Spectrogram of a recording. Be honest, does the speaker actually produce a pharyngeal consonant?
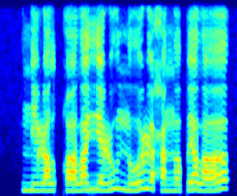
yes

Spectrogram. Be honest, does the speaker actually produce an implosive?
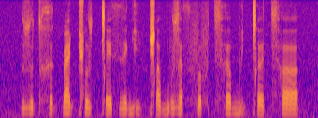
no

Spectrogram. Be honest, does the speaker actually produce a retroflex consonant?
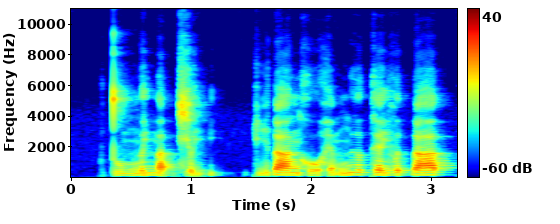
no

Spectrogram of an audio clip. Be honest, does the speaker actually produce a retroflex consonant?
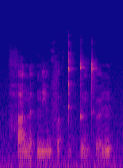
no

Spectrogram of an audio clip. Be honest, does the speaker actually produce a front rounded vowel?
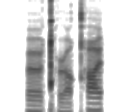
yes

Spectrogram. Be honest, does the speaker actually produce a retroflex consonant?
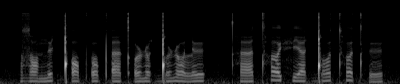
yes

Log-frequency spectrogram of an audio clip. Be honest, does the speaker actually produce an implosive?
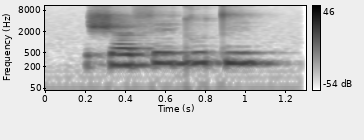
no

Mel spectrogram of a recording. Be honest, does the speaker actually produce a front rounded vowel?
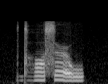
no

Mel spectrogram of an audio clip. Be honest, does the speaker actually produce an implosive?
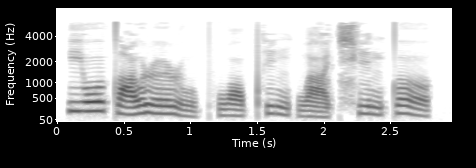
no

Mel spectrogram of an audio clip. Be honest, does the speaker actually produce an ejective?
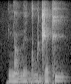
yes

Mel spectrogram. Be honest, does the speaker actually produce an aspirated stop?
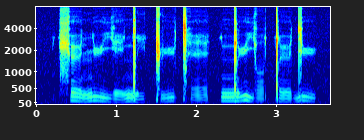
yes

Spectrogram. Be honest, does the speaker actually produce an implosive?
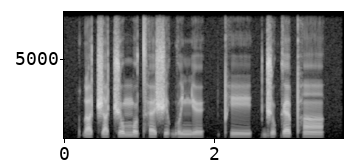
yes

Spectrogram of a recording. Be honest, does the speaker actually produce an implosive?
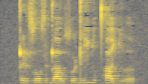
no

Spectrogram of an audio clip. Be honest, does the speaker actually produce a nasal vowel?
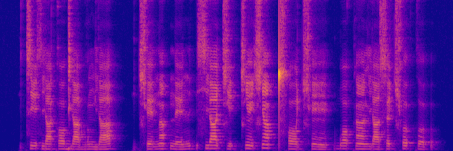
yes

